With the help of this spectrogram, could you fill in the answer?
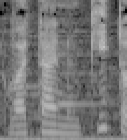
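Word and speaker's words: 四月一日: でこの綿抜きなんですが、漢字は抜くという漢字は貫くという漢字を書いて綿抜きと言います。そういえばですね、東北地方に 4 月 1 日と書いて綿抜きと読む名字があるそうです。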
